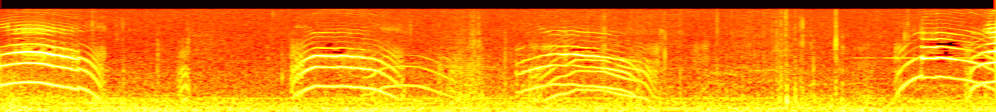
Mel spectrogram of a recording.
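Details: Newborn kitten at Lucky Paws, eyes newly opened, seeing its mother cat for the first time; high thin arched meows, four cries spaced about every one and a half seconds in a quiet room.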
